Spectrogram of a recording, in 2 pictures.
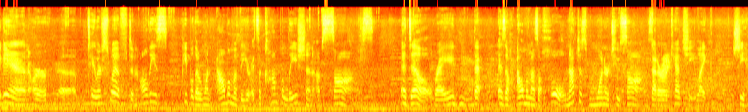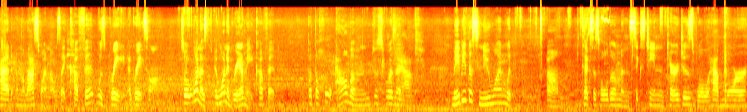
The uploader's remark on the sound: on location for a well-deserved breakfast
